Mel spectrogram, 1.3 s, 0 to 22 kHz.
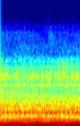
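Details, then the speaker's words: Kubota U10-5S2 mini excavator with 1 operating hour, diesel, just after starting: a low, even chug that stays steady with no knock or rattle, a healthy idle. "Поднимаем рычаг, заводим двигатель. Разблокируем опусканием рычага, и можно работать."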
